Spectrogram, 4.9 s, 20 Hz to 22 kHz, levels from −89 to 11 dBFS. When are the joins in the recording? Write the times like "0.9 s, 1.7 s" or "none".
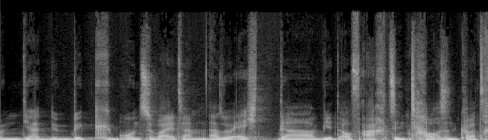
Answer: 1.2 s, 2.7 s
